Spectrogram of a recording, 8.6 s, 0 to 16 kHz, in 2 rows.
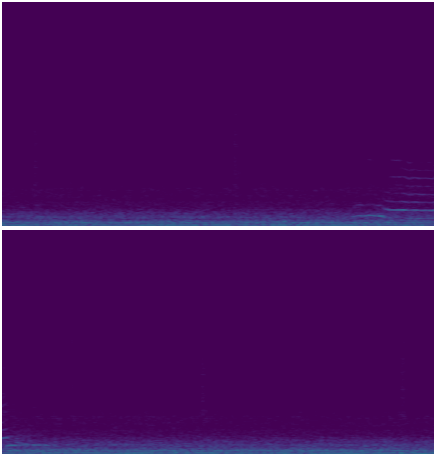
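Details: Tokiji, a gentle, unusually quiet male house cat rescued as a kitten in late spring 2015, gives a single short, soft meow with clear stacked harmonics that rises slightly and then falls, over a steady low indoor hum.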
